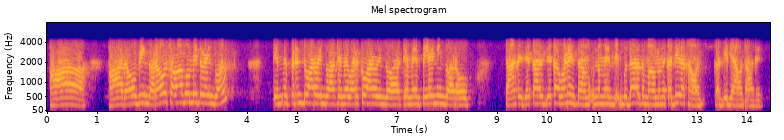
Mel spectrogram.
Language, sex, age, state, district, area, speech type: Sindhi, female, 60+, Gujarat, Surat, urban, conversation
